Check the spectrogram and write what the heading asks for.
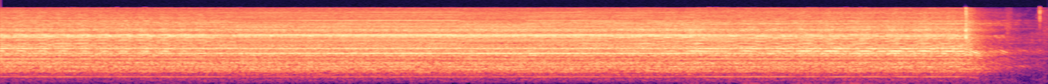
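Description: Handheld craft heat gun blowing steadily with a steady fan whine, heat-setting white pigment ink on foil card stock; it is switched off just before the end and the sound dies away.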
